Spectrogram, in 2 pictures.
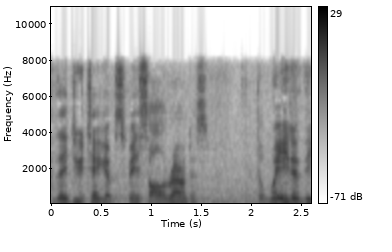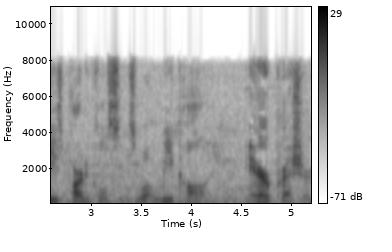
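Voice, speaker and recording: Noticeable background noise runs under the recording. A man speaks at medium pitch and a moderate pace. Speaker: science presenter. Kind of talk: educational tutorial. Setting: home kitchen. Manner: soft-spoken; animated.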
